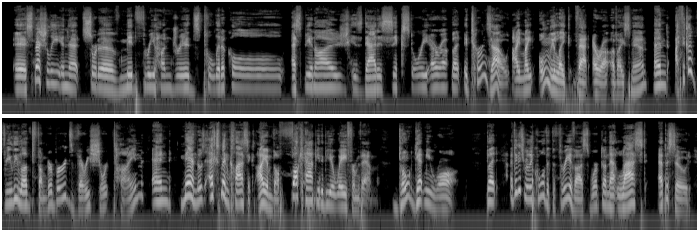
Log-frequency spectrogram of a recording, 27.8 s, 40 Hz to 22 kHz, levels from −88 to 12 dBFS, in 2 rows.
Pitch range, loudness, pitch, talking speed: 160-205 Hz, -22 LUFS, 180 Hz, 155 wpm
